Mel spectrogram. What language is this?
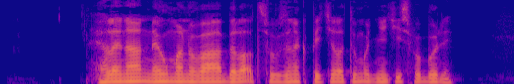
Czech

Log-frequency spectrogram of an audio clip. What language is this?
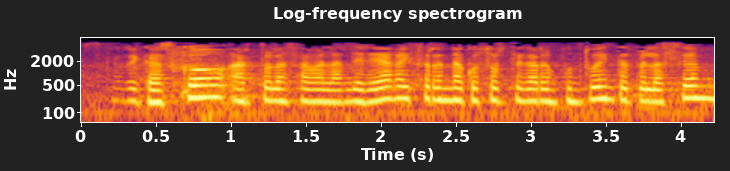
Basque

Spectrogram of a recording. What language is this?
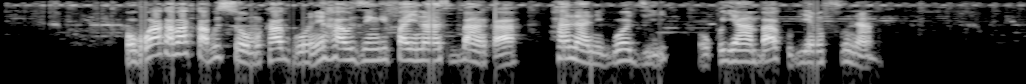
Ganda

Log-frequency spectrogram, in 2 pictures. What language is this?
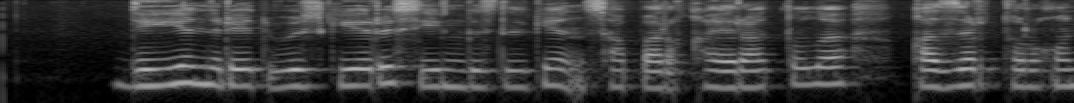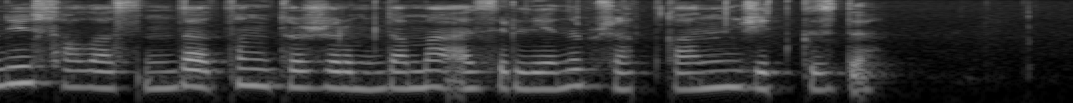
Kazakh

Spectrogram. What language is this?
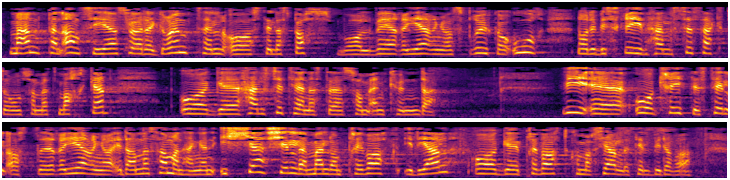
Norwegian Nynorsk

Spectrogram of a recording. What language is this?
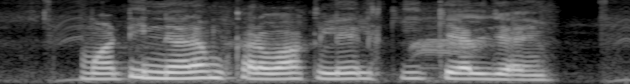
Maithili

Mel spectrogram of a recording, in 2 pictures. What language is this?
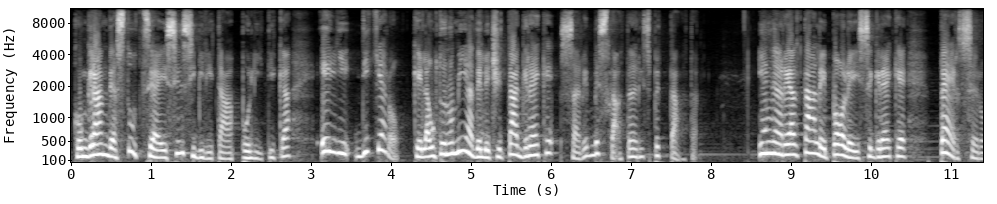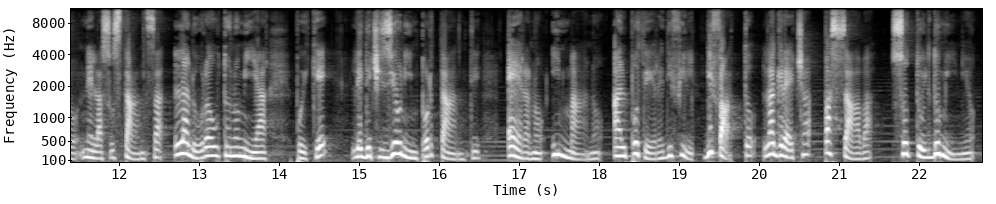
Italian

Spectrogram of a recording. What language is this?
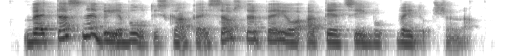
Latvian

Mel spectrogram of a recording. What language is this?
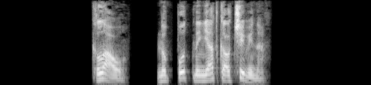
Latvian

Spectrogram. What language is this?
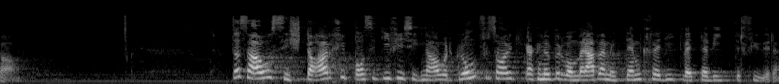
Swiss German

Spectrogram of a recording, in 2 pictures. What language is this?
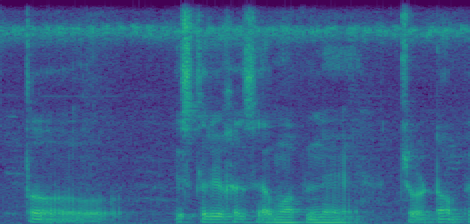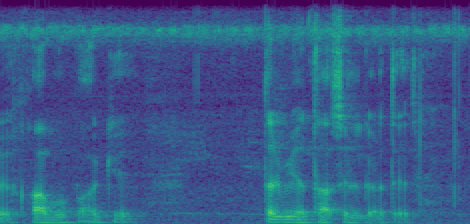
Urdu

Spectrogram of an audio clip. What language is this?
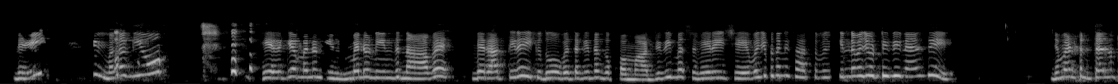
Punjabi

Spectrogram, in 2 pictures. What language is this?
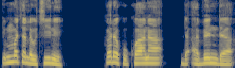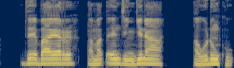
Hausa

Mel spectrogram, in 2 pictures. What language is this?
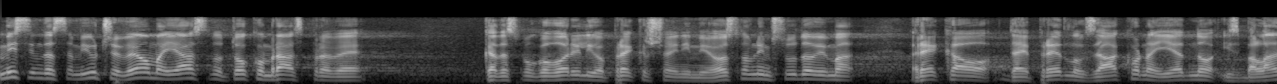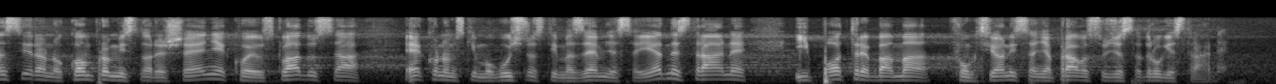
Serbian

